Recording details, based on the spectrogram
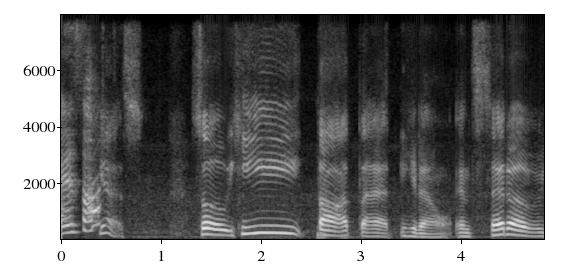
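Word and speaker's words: Thoth: but there is influences in here from the thought deck.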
